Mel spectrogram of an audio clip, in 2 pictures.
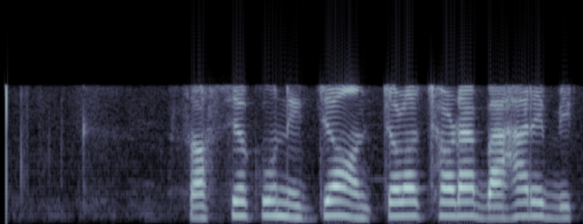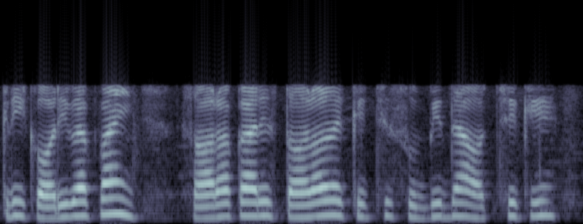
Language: Odia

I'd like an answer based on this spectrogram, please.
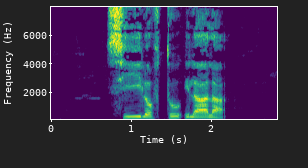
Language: Oromo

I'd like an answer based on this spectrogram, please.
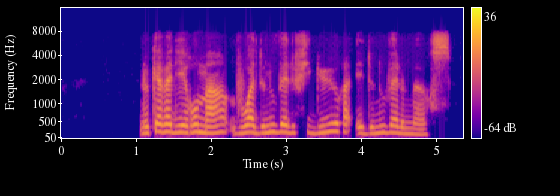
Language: French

